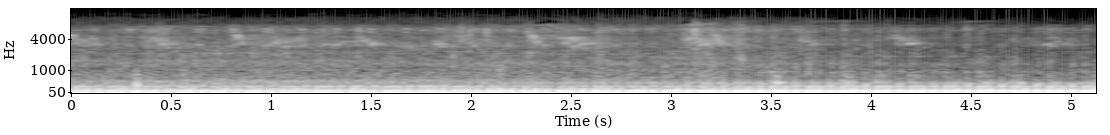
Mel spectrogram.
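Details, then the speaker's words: 2008 BMW 335xi coupe on a cold start at 7:30 am. Uneven, lumpy, stumbling idle with a slight injector tick; the scanner reported misfires on coils 4 and 6, which were replaced, and the idle smooths out when warm. Rough idle with misfire. "it does have a small misfire I could hear it a little bit of an injector tick I set your Eiling rough right now"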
